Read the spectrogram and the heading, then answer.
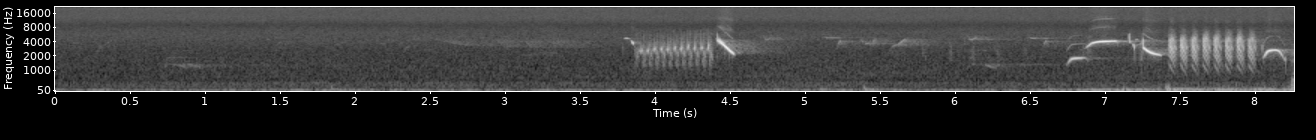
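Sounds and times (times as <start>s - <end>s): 
blackbird singing from the top of a pine tree: 3.8s - 4.8s, 5.6s - 8.2s
low rumbling background: 7.0s - 8.2s.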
